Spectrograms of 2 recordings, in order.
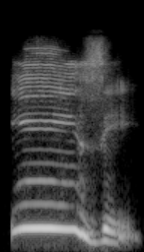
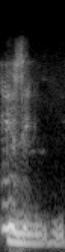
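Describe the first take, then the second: First: The first syllable is stretched out and long. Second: The first syllable is short and not stretched. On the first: The speaker calls it right. "the first syllable is longer" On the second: The speaker calls it wrong. "It's not just easy"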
